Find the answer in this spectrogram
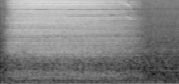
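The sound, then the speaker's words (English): A single deep breath, an airy, breathy hiss that swells and holds for about a second before fading, faint and heard on its own. “We'll start by taking three deep breaths in together. So breathe in.”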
